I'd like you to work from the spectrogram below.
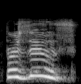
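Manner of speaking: loud, high rallying shout; fierce acted war cry; battle cry. A narrator's reading. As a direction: shout it as you charge into combat. Warrior's cry as she charges.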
